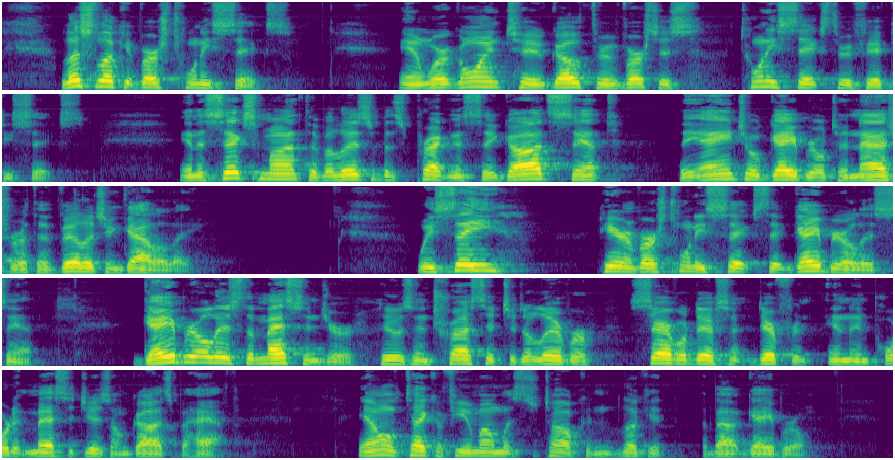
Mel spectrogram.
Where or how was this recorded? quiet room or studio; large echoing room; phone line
large echoing room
